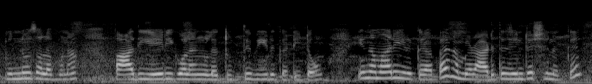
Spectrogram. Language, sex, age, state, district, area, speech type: Tamil, female, 45-60, Tamil Nadu, Tiruvarur, rural, spontaneous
